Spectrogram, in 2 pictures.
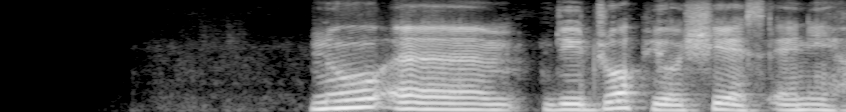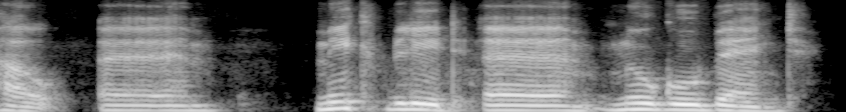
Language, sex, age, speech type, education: Nigerian Pidgin, male, 15-29, spontaneous, secondary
